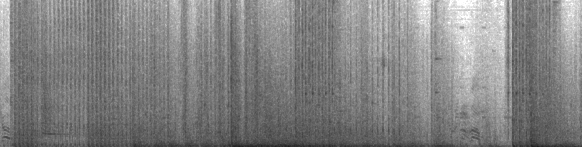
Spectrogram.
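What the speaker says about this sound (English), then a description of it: "my grenade blew up that person and shot him right across the wall" Gunfire and a grenade blast in a first-person shooter, with sustained rapid automatic fire and heavy booms rattling on loudly throughout, while someone talks over the action.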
